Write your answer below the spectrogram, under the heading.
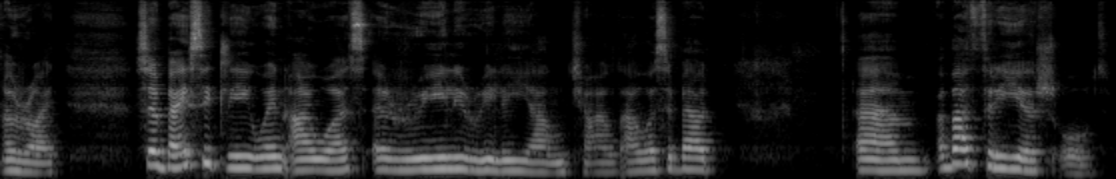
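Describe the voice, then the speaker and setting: A woman's voice: fairly low pitch, a little slow, darkish tone. A woman whose first language is Afrikaans, speaking English with a South African accent as she hosts a live video for mothers in an earnest, chatty way with frequent fillers. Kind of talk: live-stream talk to viewers.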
